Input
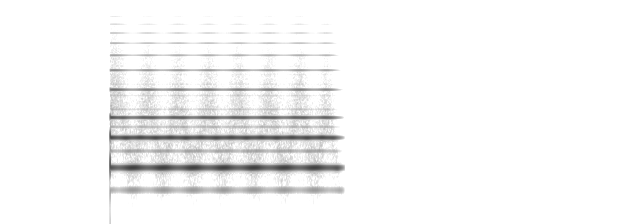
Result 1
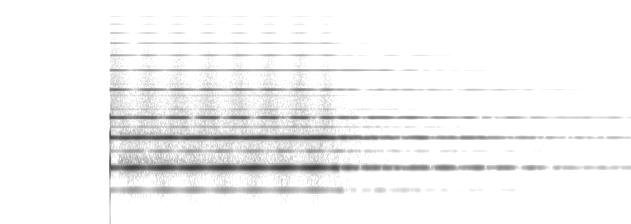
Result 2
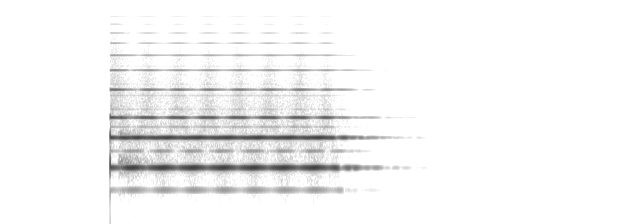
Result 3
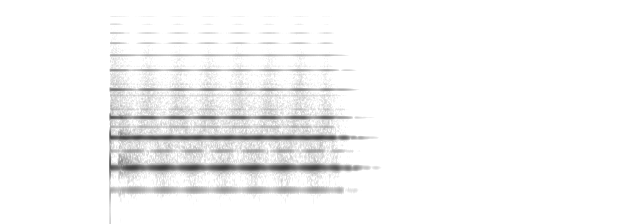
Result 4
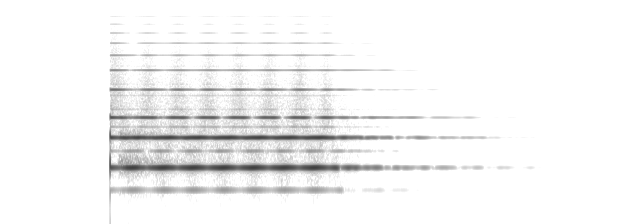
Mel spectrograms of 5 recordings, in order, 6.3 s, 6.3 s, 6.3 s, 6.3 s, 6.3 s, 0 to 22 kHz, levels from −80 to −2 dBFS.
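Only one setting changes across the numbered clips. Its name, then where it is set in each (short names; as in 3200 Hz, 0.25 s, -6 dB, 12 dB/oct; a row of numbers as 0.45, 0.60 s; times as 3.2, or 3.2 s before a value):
plate-style reverb, RT60: 5.3, 1.1, 0.53, 2.5 s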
